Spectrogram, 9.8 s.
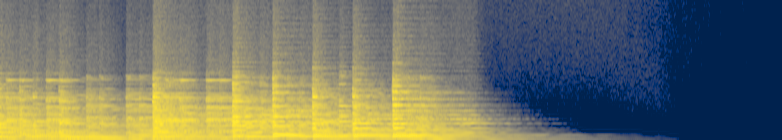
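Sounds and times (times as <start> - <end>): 
children's songs on piano: 0.0 - 6.9.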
